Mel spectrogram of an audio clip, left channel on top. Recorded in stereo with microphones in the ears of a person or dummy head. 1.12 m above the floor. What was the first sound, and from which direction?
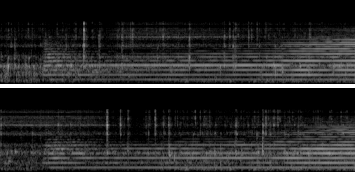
A trumpet, 60° left (ahead or behind).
